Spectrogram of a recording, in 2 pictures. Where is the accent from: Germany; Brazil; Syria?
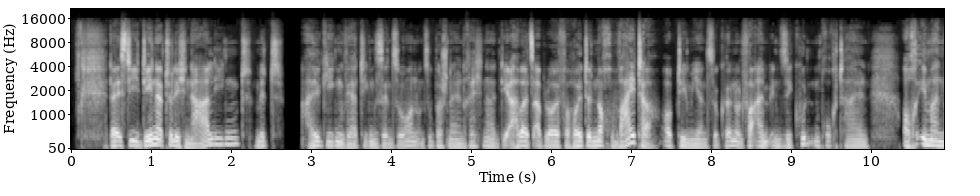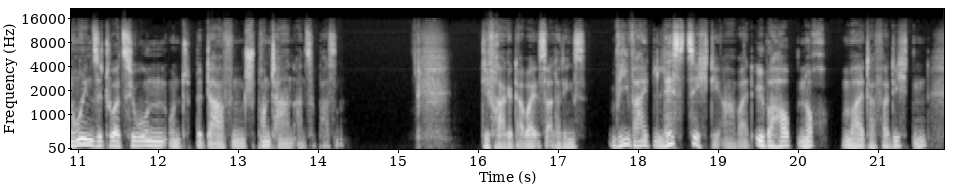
Germany; Northern Germany; Ich komme ja aus Norddeutschland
